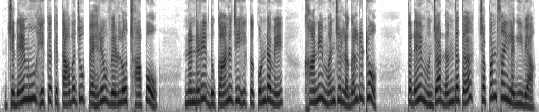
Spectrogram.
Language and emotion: Sindhi, surprised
